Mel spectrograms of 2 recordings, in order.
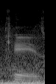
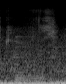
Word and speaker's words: Cays: It looks like it's pronounced Princess Cays, but they call it all Princess Cays.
